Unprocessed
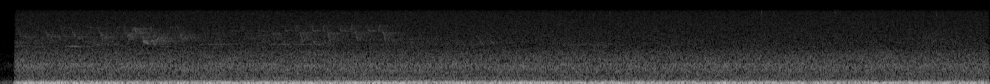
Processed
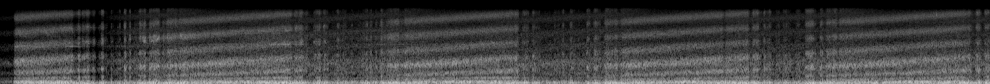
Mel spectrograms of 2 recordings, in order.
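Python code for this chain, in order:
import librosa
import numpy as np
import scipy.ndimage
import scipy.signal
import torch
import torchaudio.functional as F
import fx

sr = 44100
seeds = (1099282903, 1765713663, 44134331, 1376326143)

y = fx.spec_ripple(x, sr, per_octave=0.97, drift_hz=0.45, depth_db=18)
y = fx.over_compress(y, sr, threshold_db=-26.0, ratio=-0.5)
y = fx.echo_diffused(y, sr, ms=1110, feedback_pct=64, wet_db=-11)
y = y * librosa.db_to_amplitude(4.0)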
